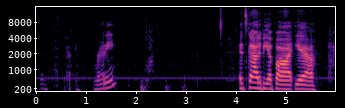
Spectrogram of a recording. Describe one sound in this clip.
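Stiff paper rustles and creases as hands fold it.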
